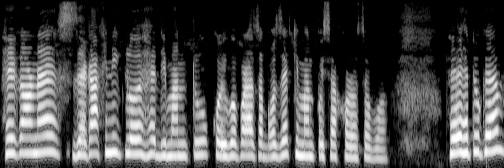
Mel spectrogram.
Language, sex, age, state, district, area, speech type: Assamese, female, 45-60, Assam, Morigaon, rural, spontaneous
